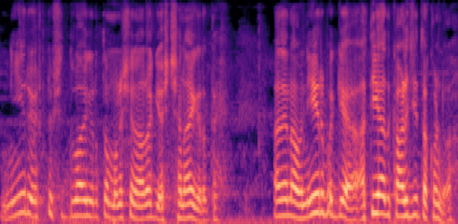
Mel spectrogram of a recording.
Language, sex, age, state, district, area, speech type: Kannada, male, 45-60, Karnataka, Chikkaballapur, rural, spontaneous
